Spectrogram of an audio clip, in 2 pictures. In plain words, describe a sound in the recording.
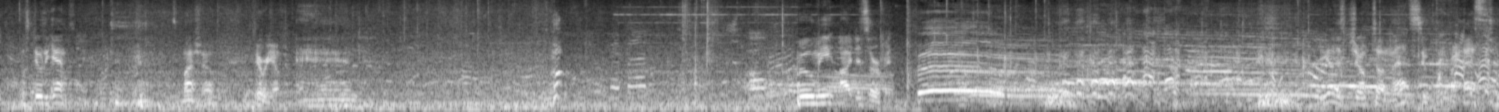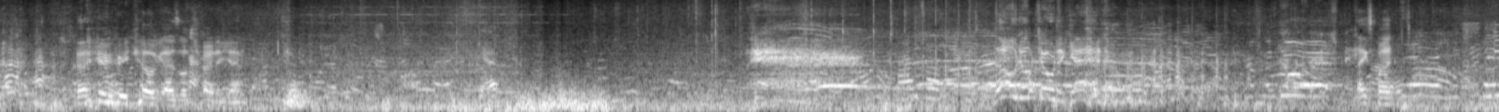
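A man talks with animation to a crowd outdoors.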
